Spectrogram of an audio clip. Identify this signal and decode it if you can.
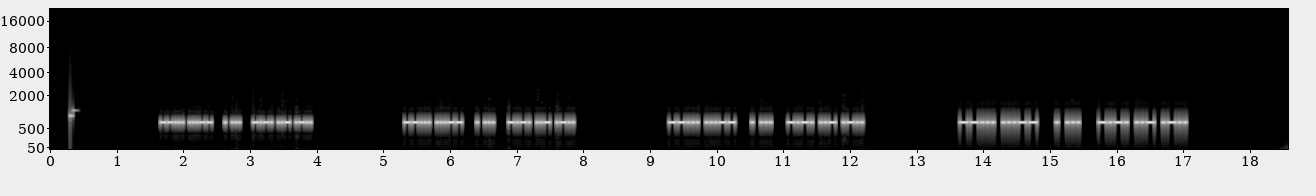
Morse code, heard as a keyed tone, about 37 wpm, 700 Hz. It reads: 73 ES CUL 73 ES CUL 73 ES CUL 73 ES CUL
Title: Speed-Racing Common QSO Phrases Encore - 30wpm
